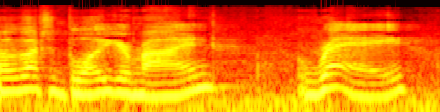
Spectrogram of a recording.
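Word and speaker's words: Rae: Ray, which is spelled R-A-E, is ear backwards.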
